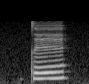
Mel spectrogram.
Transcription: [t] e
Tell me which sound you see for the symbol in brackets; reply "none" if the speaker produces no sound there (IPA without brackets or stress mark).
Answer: t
